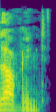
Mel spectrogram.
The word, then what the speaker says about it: Devante: in our school named Devante pronounced Avant mother insisted the accent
